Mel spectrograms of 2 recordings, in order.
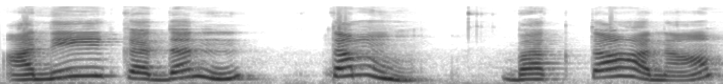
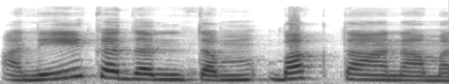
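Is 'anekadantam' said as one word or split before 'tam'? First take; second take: split; one word. First: It has a break before the syllable 'tam'. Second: It runs together as one unbroken word. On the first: The speaker calls it right. "ಈ ರೀತಿಯಾಗಿ ನಾವು ಉಚ್ಚಾರಣೆಯನ್ನು ಮಾಡಬೇಕು" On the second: The speaker calls it wrong. "ಅಂತ ಹೇಳಬಾರ್ದು"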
